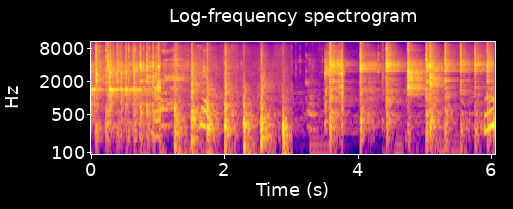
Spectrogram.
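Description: Plastic bowling pins clatter as they are knocked over.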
